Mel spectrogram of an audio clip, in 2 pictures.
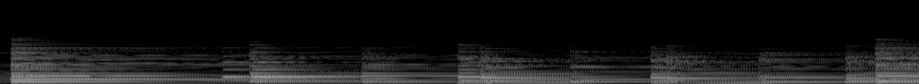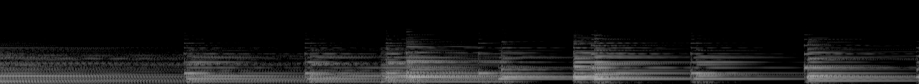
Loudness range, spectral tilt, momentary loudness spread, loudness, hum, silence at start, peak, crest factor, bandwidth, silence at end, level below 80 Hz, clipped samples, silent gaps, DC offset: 8 LU; -10 dB/octave; 13 LU; -36 LUFS; none; 0 s; -16 dBFS; 20 dB; 5.6 kHz; 0 s; -56 dBFS; under 0.1%; none; under 0.1%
